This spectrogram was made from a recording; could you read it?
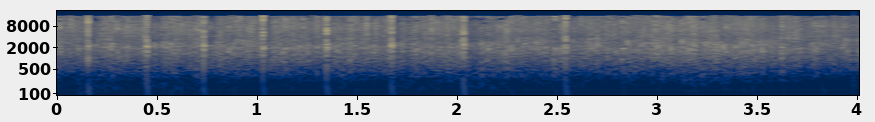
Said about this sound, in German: Im Lachlabor, im Studio Franken. Und kann jetzt zu uns auf die Bühne hochkommen. Dicker Applaus.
